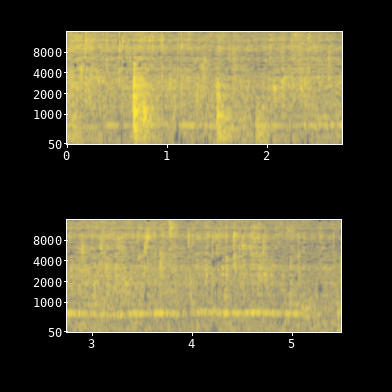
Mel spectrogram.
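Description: Garlic fries in hot oil for an Andhra tomato chutney, a soft continuous sizzle with scattered crackles and pops and a few scraping stirs of a spoon in the pan, heard up close.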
